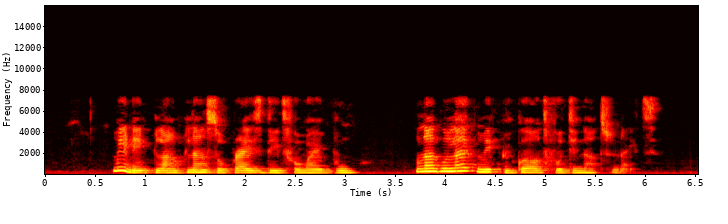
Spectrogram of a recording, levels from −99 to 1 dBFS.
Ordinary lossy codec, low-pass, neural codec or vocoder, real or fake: none; 7.2 kHz; codec, 16 kHz, 4 kbps, FreqCodec, larger model; fake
